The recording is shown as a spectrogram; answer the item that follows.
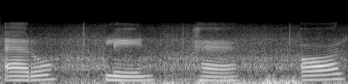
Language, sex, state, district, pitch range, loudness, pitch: Hindi, female, Chandigarh, Chandigarh, 195-220 Hz, -14 LUFS, 200 Hz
